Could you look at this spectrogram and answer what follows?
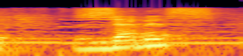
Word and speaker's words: Zebes: They pronounce it Zebus. I never liked that personally, but, you know, to each his own. I like Zebes more.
